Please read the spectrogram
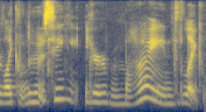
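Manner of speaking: ordinary talk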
